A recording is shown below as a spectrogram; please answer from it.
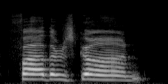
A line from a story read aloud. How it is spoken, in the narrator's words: she cried despairingly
